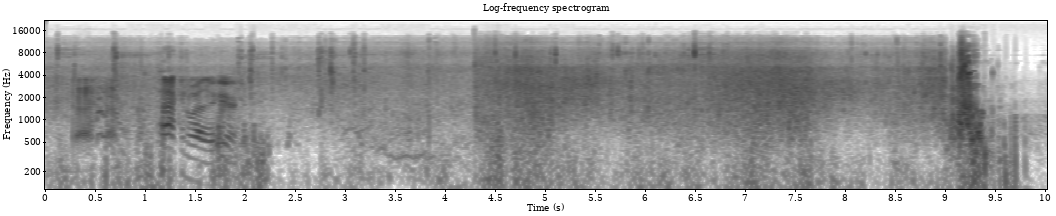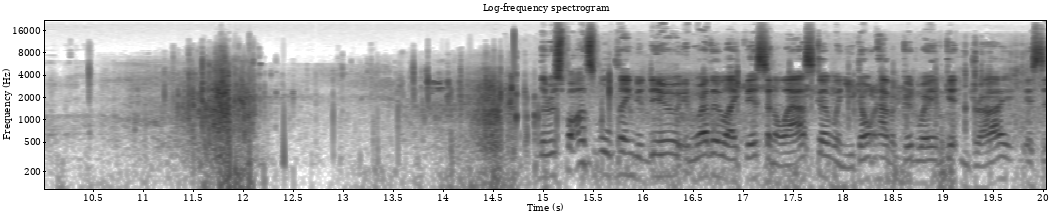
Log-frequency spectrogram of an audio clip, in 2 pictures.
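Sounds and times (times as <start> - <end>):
wind buffeting microphone: 0.0 - 20.0
waves washing in: 2.3 - 9.7.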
